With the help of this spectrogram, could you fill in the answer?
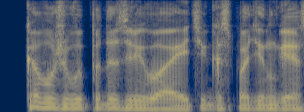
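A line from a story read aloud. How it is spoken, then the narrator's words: Plain question. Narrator (Russian): спросил я ювелира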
